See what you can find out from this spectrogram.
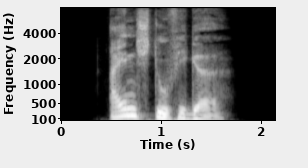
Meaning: inflection of einstufig: 1. strong/mixed nominative/accusative feminine singular 2. strong nominative/accusative plural 3. weak nominative all-gender singular
- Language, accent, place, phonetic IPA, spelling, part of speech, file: German, Germany, Berlin, [ˈaɪ̯nˌʃtuːfɪɡə], einstufige, adjective, De-einstufige.ogg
